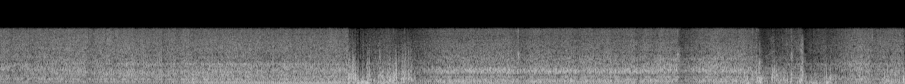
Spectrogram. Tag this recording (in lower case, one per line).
air conditioning
outside, urban or man-made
